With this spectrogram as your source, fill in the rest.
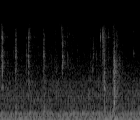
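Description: Someone eats mixed rice with cheonggukjang and seasoned greens during a rainy-night meal, with soft, close chewing and small crunchy bites ticking irregularly over quiet background hum.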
